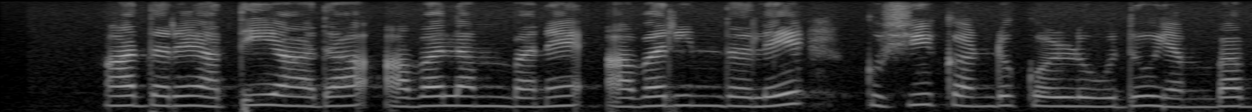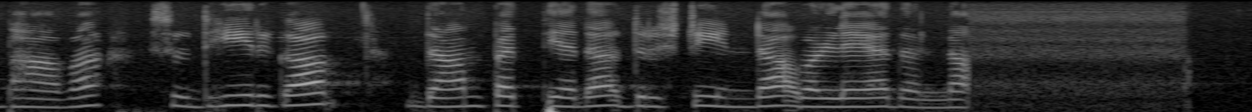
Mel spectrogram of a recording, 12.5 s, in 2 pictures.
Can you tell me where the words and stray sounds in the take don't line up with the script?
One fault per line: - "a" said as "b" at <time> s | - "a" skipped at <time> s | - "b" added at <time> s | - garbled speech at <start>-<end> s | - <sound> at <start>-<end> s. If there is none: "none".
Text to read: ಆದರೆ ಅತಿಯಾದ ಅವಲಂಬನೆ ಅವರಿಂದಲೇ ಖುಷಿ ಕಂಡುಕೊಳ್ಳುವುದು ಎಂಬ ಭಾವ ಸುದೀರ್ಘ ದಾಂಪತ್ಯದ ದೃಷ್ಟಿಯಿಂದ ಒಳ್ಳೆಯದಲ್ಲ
none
